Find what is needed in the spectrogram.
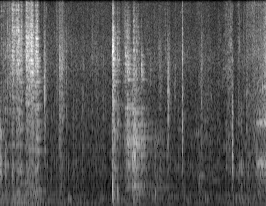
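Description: A slab door being worked loose and pulled from the mouth of a masonry oven: scraping at first, then a sharp knock about halfway, with a few lighter knocks after.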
